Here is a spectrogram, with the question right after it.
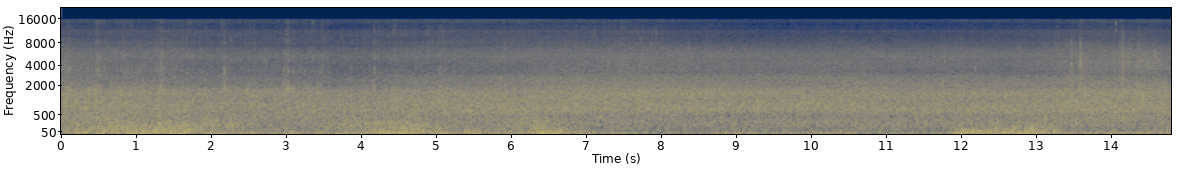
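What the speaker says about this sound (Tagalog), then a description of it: "Maalon." Rough sea off a small fishing boat in a storm-driven swell, a steady loud roar of waves and wind buffeting the microphone, with periodic surges of water rising and falling throughout and no voices.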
